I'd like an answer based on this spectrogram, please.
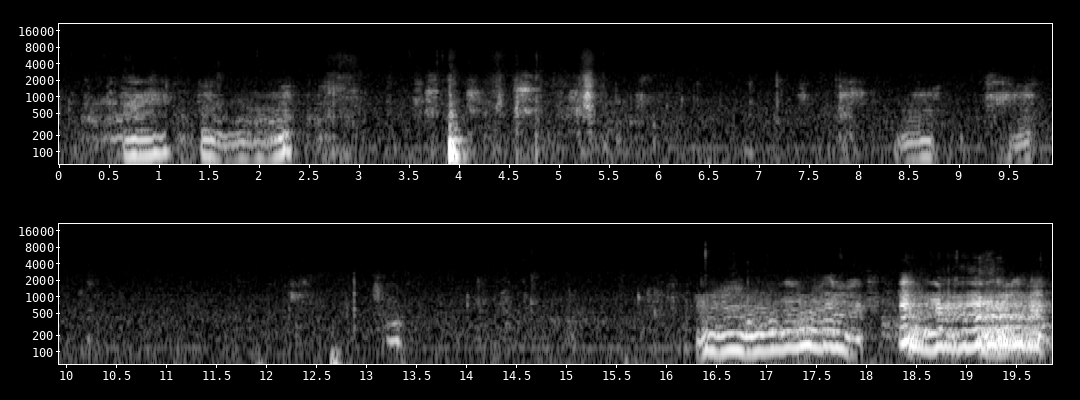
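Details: Dobermann making funny, low, almost cow-like mooing growls while playing; deep drawn-out rumbling groans at the start and again, louder and longer, near the end, with quieter scuffling and short sounds between.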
